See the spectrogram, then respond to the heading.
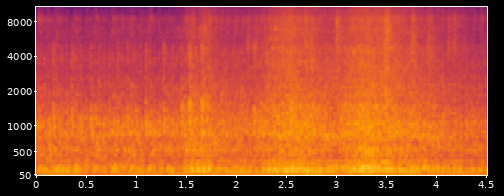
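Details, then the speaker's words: TVS XL100 (Super XL 100cc) moped single-cylinder idling after tappet adjustment, heard close up: steady fast even beat free of tappet clatter; valve clearance set right, engine smooth with no problem. "మనకైతే బండి అయితే పర్ఫెక్ట్గా set అయిపోయింది. మనకైతే ఏ problem అయితే ఏం లేదు ఇంజన్లో పడనేది. మనకు సౌండ్ అయితే స్మూత్గా వస్తుంది."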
